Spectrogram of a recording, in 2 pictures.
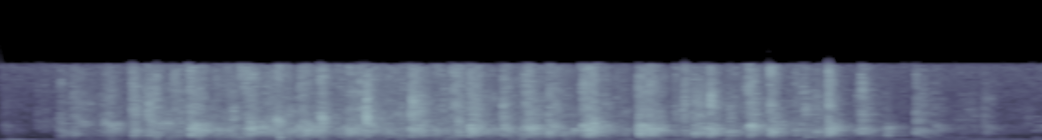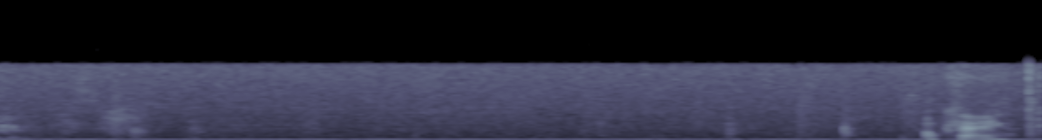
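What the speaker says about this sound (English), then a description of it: "I really would like for y'all to give a warm round of applause for Miss Alicia Teague" A small class audience at a diabetes education session claps warmly for a woman for about five seconds, then the applause thins out into quiet room tone, with a faint voice near the end.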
